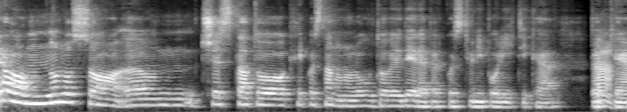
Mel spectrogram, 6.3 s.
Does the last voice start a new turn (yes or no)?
no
